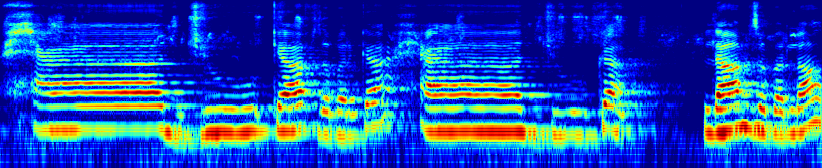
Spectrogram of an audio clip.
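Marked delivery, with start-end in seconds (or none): 0.0-1.7 हाजू held very long with a rise; drawn-out word. Shown as a demonstration. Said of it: "joining syllables demo". 3.1-4.6 हाजू का stretched slow, rising; drawn-out blend. Shown as a demonstration. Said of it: "joining syllables demo".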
